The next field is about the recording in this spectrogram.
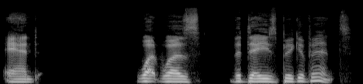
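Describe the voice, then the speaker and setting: A man with a mid-pitched voice hosts an improvised comedy mock hearing. He is teasing and deadpan, and the recording is dry with very little room sound. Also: slow pace, no room sound. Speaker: podcast host.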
